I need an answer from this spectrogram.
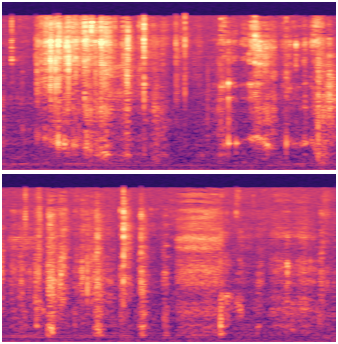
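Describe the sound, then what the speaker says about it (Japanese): Large, freshly fried karaage chicken from a takeout bento is bitten and chewed close up, giving repeated crisp, crackly crunches in an uneven rhythm. "サクサク、音聞こえるでしょ。"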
